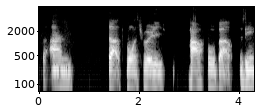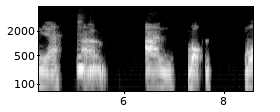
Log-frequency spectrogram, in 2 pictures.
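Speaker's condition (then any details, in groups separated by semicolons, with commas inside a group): Cerebral palsy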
